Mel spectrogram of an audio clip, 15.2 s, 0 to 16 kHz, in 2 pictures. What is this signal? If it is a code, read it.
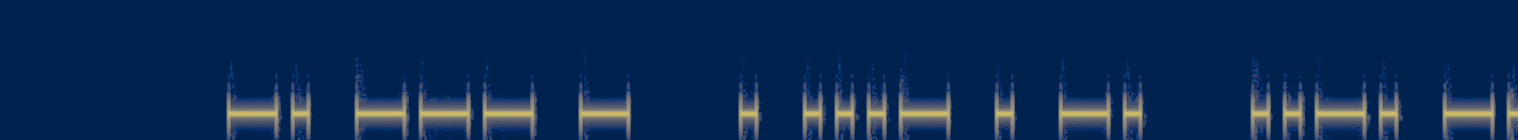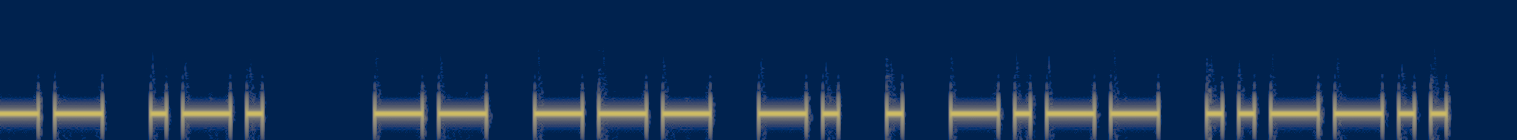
Morse code, heard as a keyed tone, about 15 wpm, 700 Hz. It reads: NOT EVEN FOR MONEY?
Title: Sentences from Top 1000 Words - Review Part 1 - 15wpm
